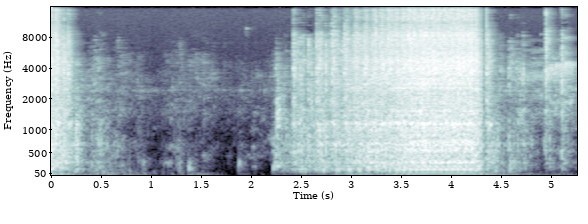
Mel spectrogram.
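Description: A sewing machine runs steadily for about two seconds, stitching across a side seam of a pair of jeans, a close, loud mechanical whir after some quiet handling noises.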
